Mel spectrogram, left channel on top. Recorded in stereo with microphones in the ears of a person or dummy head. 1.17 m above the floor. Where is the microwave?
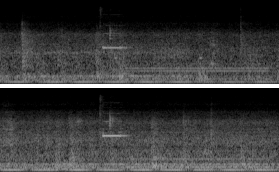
15° right (ahead or behind), 1.9 m.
